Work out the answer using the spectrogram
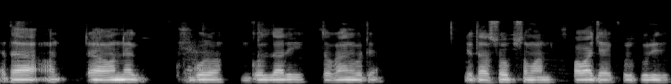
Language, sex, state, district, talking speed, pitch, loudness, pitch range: Bengali, male, West Bengal, Jalpaiguri, 125 wpm, 110 Hz, -18 LUFS, 105-110 Hz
